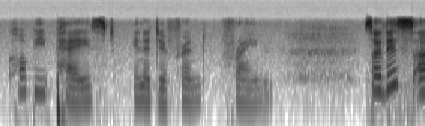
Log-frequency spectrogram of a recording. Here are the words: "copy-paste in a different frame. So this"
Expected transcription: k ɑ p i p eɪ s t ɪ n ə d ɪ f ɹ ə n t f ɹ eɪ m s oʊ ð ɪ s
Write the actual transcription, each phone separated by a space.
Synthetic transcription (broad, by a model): k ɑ p i p eɪ s t ɪ n ə d ɪ f ɹ ə n t f ɹ eɪ m s oʊ ð ɪ s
